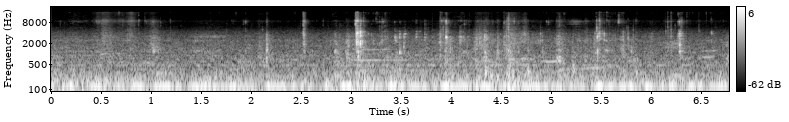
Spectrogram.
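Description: Close-miked eating sounds: chewing and small wet mouth clicks as rice and braised meat are eaten by hand, over a steady low hum.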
